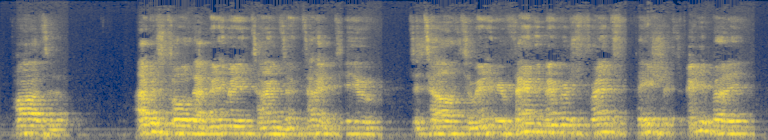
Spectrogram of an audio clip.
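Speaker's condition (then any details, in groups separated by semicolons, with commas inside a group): Oral cancer; sounds drunk, right tongue paralyzed, purees only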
